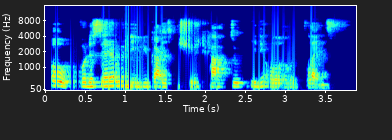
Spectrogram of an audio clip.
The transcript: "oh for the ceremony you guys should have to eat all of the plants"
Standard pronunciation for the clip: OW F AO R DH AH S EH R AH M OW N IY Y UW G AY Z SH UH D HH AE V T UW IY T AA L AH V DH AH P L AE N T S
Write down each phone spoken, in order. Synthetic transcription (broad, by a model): OW F AO R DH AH S EH R AH M OW N IY Y UW G AY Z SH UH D HH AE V T UW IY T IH N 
